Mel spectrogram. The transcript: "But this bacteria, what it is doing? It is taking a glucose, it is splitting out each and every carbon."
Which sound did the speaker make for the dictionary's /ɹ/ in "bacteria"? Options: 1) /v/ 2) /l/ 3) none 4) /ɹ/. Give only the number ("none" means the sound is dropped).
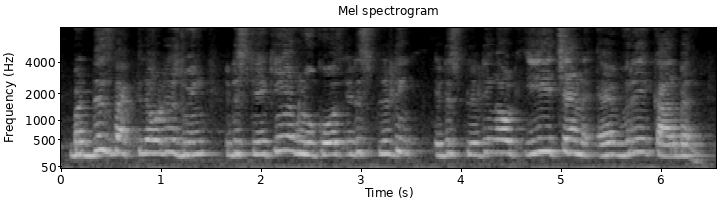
2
